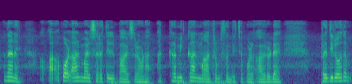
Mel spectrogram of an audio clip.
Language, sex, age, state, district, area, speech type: Malayalam, male, 18-30, Kerala, Kozhikode, rural, spontaneous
